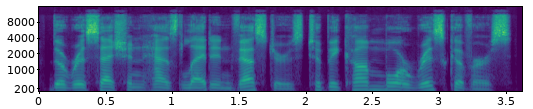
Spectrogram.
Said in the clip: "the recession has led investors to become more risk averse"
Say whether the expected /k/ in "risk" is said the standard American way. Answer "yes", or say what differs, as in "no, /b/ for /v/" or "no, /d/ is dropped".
yes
